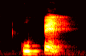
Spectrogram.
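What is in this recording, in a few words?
"kuplet", Malay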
